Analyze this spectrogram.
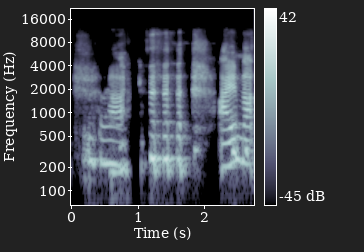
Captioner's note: audio warbles; laughs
